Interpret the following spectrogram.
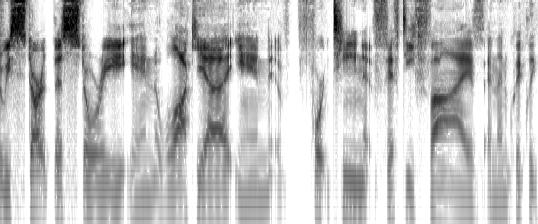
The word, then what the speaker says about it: Wallachia: Places call it Wallachia, or like, it's like the W that's also semi-V-ish.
